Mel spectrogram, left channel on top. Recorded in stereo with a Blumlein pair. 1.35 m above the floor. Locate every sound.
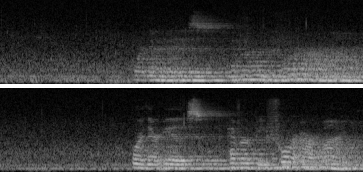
1.3 s a woman speaking: 50° right, 5 m; by 3.5 s 40° right, 8.5 m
